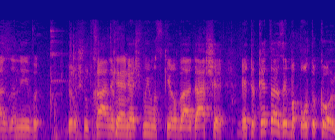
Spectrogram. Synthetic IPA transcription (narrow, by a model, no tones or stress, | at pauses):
azanivabeʁeʃut̪χaniakeʃmimaskiʁvaːdaʃe̞ː | t̪haketaːzebepʁo̞to̞ko̞l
